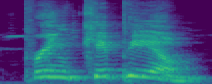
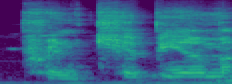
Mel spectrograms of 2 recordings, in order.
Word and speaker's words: principium: wait a minute prancipium prancipium the technical pronunciation in scholar all these circles which I learned because I mispronounced it was it's principium ascendi which equals the ground of all being.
